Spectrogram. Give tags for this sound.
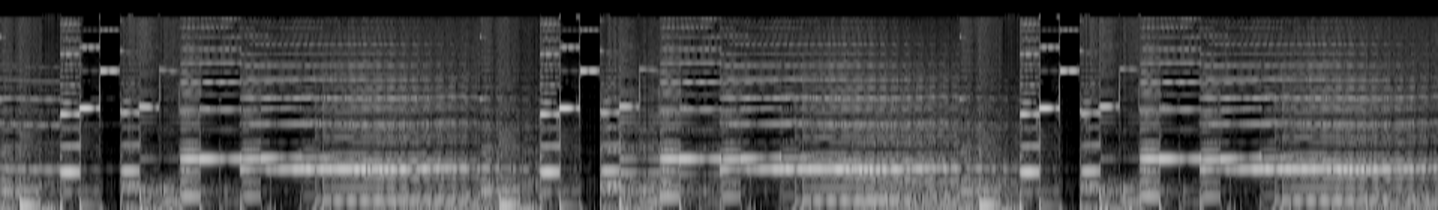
analog; dsi; hardware; mopho; oscillator; prophet; synth; synthesizer

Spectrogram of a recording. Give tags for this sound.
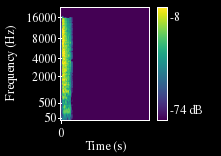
fist; knock; table

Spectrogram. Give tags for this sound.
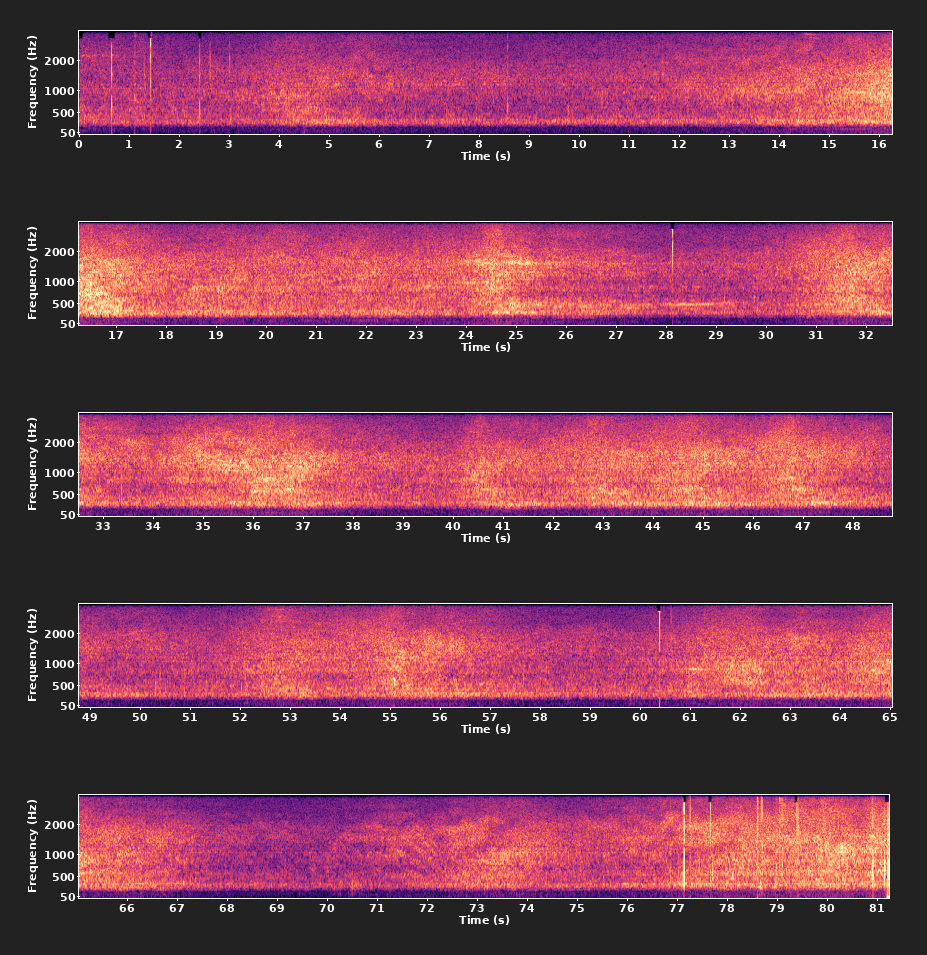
ambience; ambient; ambiente; atmospheric; avenida; avenue; background; background-sound; calm; calma; city; field-recording; general-noise; noise; quiet; road; rua; som; soundscape; street; tranquila; white-noise

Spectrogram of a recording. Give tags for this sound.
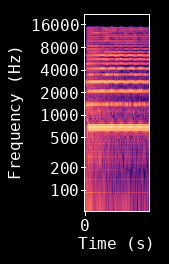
violin; keman; arco

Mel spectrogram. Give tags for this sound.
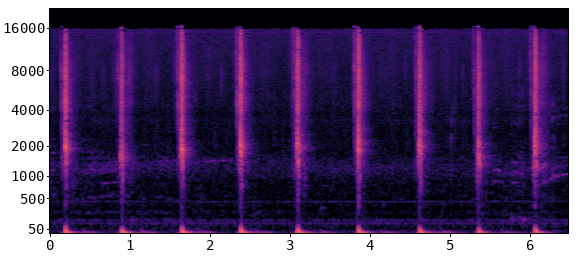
sound; sword

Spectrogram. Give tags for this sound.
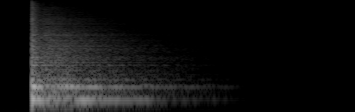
Effect; Ethnic-instrument

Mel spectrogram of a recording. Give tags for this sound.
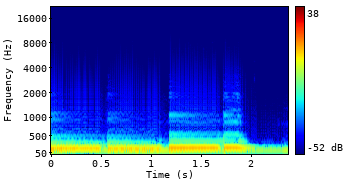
bass; loop

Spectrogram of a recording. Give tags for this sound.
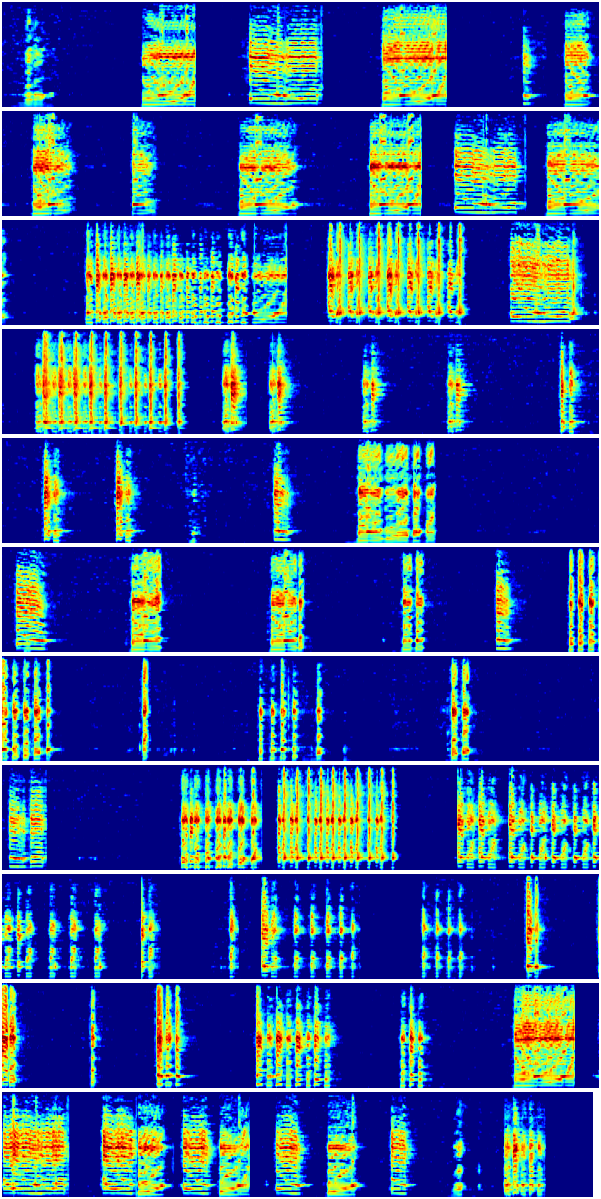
silly; wah; toy

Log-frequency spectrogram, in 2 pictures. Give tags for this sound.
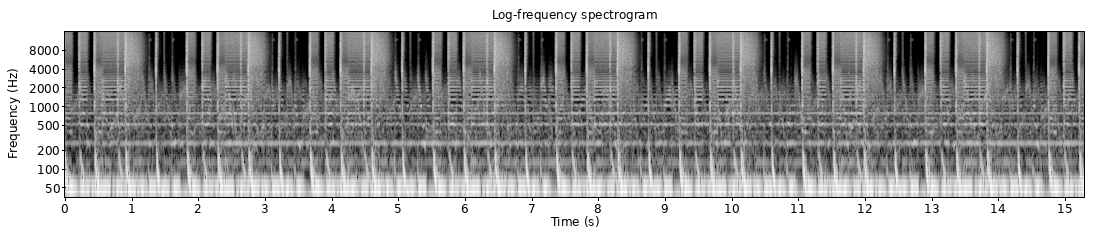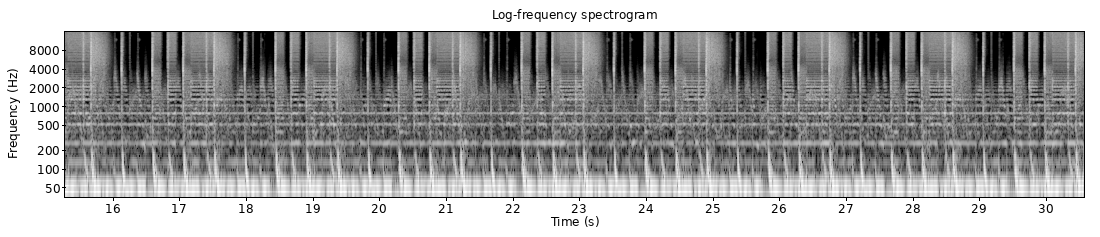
electronic; fruity; looping; stabs; background; studios; electro; techno; music; Erokia; Loop; loops; atmosphere; fl

